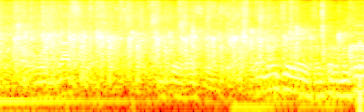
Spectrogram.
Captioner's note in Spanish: Aplausos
